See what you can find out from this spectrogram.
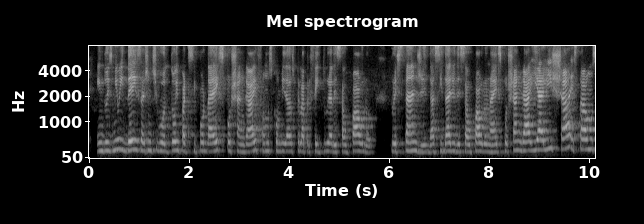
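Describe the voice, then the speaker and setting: Here a woman talks at a moderate pace. Her pitch is fairly high. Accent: Uruguayan. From Uruguay. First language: Spanish (speaking Portuguese). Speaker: institute director. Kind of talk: interview.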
